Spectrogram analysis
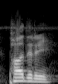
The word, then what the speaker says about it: Pottery: arkadaşlar bu videomuzda sizlere Let's create padri diye okunuyor çömlek yani Hadi hep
